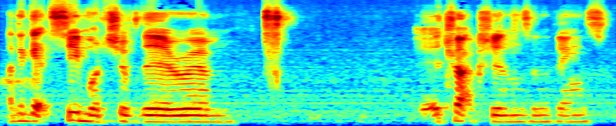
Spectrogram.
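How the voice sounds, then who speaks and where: A woman hosting a live-streamed non-duality sitting, speaking earnestly in halting phrases, often repeating words and breaking into laughter. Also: on the low side, level tone, slight background noise, low-quality recording. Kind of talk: live-streamed spiritual talk and Q&A.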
